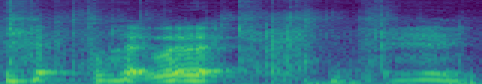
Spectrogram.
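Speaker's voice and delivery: usual speaking voice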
